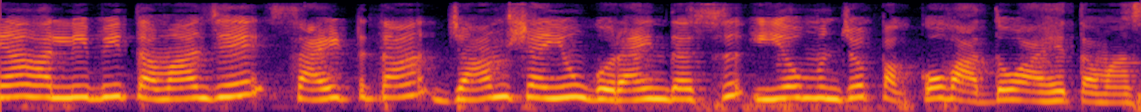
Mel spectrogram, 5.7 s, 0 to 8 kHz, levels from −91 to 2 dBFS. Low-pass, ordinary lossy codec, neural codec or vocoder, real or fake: 7.2 kHz; AAC, 32 kbps; none; real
